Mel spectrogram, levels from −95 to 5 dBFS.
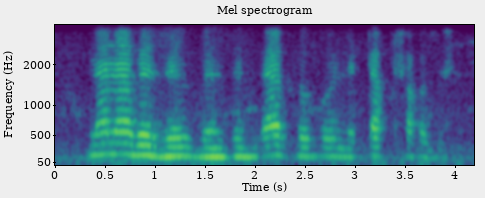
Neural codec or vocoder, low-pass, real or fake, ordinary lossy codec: none; 3.6 kHz; real; Opus, 16 kbps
